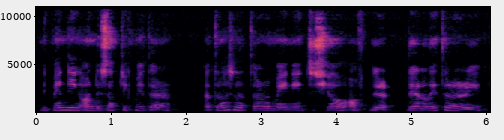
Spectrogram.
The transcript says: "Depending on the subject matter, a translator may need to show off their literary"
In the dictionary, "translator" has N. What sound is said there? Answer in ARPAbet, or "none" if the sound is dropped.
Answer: none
